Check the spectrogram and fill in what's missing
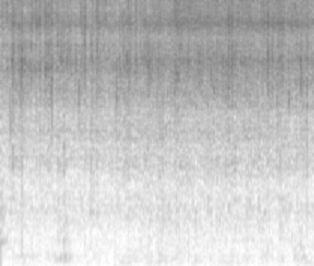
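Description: Ginger and two or three garlic cloves sizzle in hot oil in a kadai for a prawn and bottle gourd curry, a steady close crackling hiss with no talk.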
